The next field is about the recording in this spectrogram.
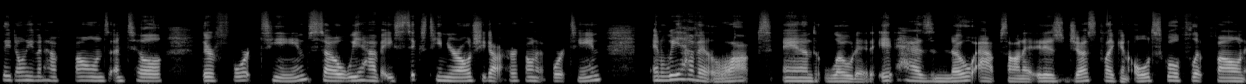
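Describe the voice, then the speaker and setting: Blunt, forceful woman in her thirties. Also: low-pitched, dry recording. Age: 30s. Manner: emphatic, blunt, repeats points for effect. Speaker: podcast guest, business coach. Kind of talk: casual interview talk.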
